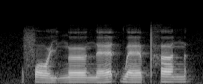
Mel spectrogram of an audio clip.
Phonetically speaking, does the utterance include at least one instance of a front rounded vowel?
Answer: yes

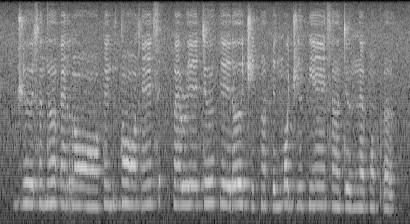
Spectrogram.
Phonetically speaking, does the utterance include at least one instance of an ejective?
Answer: yes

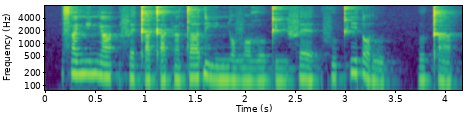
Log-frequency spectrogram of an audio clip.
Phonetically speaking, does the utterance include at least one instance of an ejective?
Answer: yes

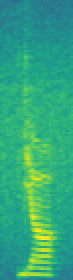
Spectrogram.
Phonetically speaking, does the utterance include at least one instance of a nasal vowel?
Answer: no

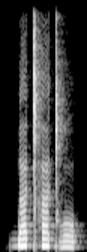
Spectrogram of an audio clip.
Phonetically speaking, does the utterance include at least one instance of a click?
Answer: yes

